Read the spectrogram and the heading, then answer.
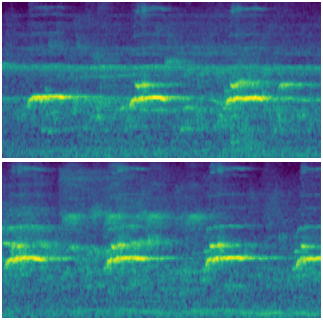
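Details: White-rumped shama of the Medan type in nonstop ngekek chatter, used as a lure and as master song for training other birds. A nasal, buzzy phrase repeats about once a second over steady background hiss.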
